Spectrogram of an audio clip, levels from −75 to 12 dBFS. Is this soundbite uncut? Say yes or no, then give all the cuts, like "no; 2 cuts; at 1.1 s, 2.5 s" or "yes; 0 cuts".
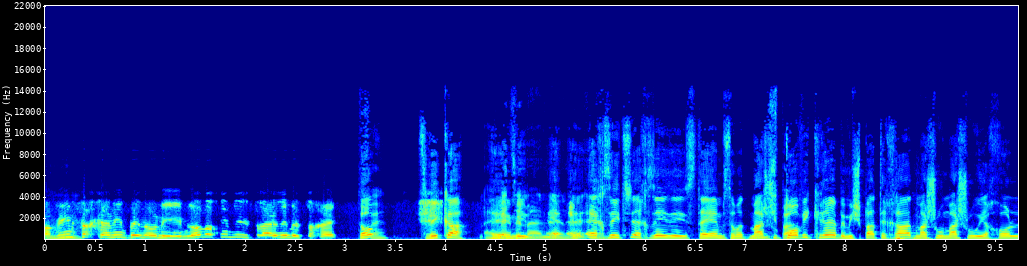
no; 1 cut; at 3.1 s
